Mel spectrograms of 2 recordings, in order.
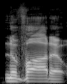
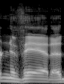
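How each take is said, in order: First: "Nevada" said ne-VAH-da; broad "ah" in the middle of "Nevada"; stressed middle of "Nevada" rhymes with spa. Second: "Nevada" said ne-VAD-a; flat "a" as in "cat" in "Nevada"; stressed middle of "Nevada" rhymes with dad; Nevada with short a. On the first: Host contrasts two pronunciations of Nevada. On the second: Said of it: "depending on who you're talking to". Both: Shown as a demonstration.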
